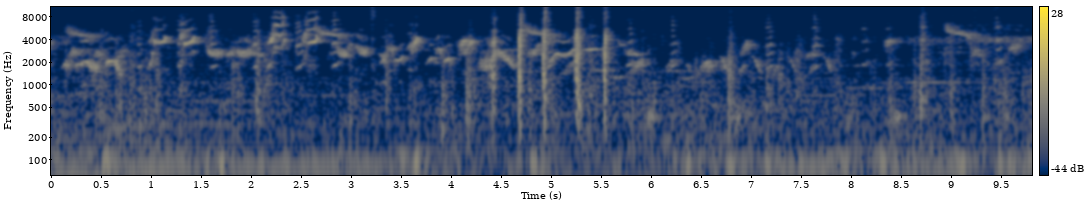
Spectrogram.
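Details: Chinese hwamei kept as a cage bird in Vietnam pouring out a fast, busy song of sharp chirps, slurred whistles and quick clicking notes in an unbroken stream, over a faint low hum.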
